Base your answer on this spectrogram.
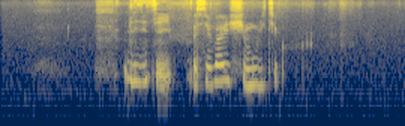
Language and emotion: Russian, sad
